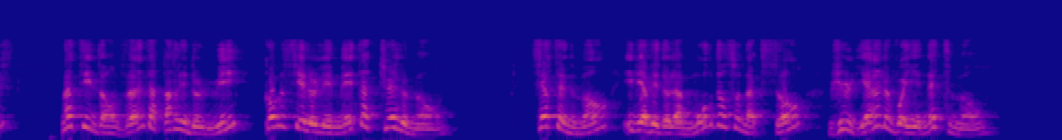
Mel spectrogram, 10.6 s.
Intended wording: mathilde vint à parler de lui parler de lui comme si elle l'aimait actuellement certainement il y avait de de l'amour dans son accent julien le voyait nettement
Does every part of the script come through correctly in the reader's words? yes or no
no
